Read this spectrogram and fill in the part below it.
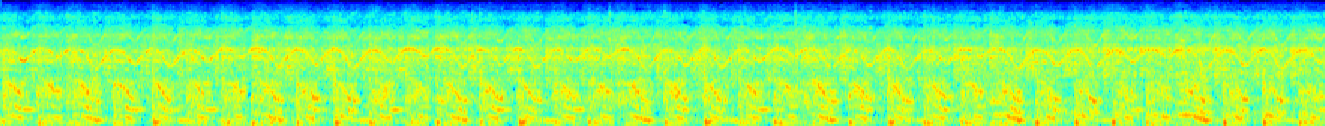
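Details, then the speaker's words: Mercedes Sprinter diesel with a new tank and pump, after reconnecting the pump's electrical connector: the starter keeps the engine turning in an even rhythm but it never catches. Bubbles are seen at an injector and the battery is weakening; cause not confirmed. "definitely some bubbles on a fuel injector right there so close guys so close so close so close"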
